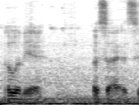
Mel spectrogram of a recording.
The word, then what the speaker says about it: Olivier Assayas: Oh yeah, Olivier Assayas, yeah.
